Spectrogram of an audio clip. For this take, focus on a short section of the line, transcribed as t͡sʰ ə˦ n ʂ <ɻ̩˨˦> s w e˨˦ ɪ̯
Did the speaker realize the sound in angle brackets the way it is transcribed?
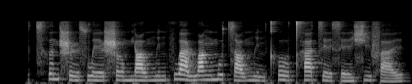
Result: yes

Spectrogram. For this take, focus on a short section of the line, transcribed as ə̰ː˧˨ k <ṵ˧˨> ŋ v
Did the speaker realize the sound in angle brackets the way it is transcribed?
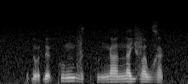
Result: no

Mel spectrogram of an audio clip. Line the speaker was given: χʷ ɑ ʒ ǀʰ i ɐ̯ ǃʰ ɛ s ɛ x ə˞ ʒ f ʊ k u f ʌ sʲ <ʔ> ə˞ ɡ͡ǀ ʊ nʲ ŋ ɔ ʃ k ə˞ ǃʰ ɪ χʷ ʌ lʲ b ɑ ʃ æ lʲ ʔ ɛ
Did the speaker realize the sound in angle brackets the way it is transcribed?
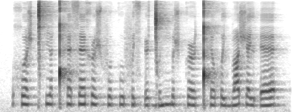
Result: yes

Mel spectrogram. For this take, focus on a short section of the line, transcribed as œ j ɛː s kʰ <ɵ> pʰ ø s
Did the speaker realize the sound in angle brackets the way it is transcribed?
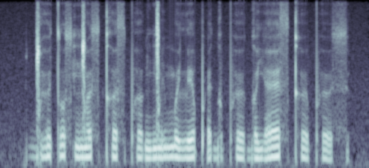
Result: no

